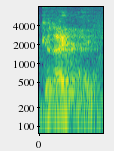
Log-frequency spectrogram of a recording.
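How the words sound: It is said in an Australian accent.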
